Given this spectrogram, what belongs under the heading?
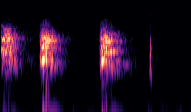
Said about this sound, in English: Somebody's dog is barking? Oh, that would be mine. That's why I usually am on mute.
